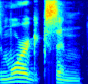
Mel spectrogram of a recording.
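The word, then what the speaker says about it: morgxn: Wonder by, I think I'm going to pronounce it Morgan, although the A in Morgan is an X, so it's Morgson. So it's the Small Pools remix. So Wonder Small Pools remix by Morgixon and Small Pools, obviously.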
